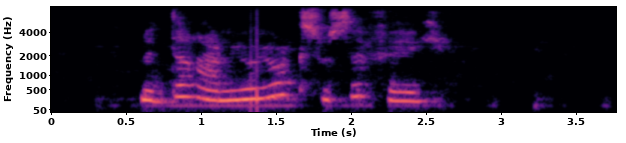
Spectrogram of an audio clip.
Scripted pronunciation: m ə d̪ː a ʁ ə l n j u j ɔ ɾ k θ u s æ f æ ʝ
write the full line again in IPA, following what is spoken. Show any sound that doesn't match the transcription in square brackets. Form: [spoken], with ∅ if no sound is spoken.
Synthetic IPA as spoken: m ə d̪ː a ʁ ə [ɾ] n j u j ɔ ɾ k [s] u s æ f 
